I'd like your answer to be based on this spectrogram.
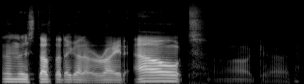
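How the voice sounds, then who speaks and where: A man's voice: mid-range voice, normal speed, pushed and bright, smooth, no room sound. A man casually reading his own fiction notes aloud, rambling, correcting himself and swearing freely.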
